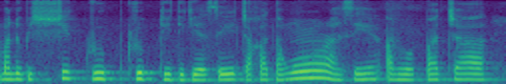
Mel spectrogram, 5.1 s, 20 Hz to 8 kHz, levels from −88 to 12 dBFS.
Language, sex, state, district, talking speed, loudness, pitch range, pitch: Nagamese, female, Nagaland, Dimapur, 130 wpm, -17 LUFS, 195-220 Hz, 200 Hz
